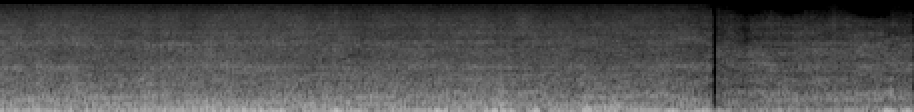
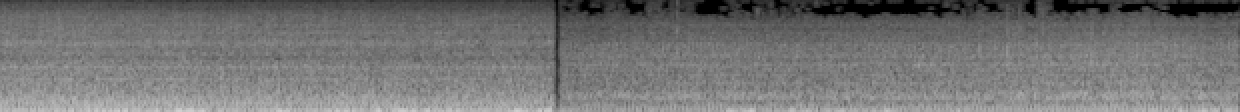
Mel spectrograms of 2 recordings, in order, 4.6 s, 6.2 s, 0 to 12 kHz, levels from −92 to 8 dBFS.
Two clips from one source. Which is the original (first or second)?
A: second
